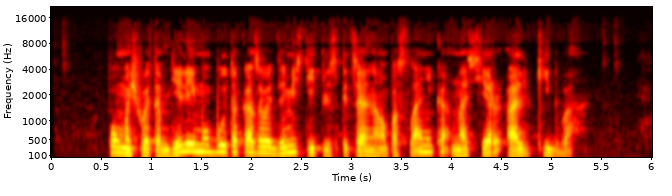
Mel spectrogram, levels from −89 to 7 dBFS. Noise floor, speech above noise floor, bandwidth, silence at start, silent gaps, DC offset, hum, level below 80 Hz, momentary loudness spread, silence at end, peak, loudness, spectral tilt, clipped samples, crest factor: -61 dBFS; 42 dB; 14.5 kHz; 0.6 s; none; under 0.1%; none; -56 dBFS; 9 LU; 0.8 s; -2 dBFS; -20 LUFS; -6.5 dB/octave; under 0.1%; 18 dB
